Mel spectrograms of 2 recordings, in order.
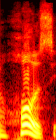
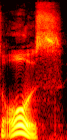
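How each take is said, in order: First: The word begins with an h sound. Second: The word begins directly with the vowel. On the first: This is the older, church-style reading. "hos in seminaries" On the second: This is the modern Greek reading. "we pronounce os in modern Greek"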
